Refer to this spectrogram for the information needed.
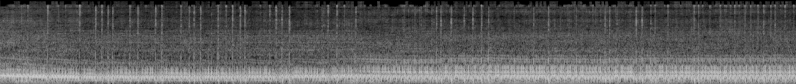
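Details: Husqvarna 272/268/266/61-chassis two-stroke chainsaw after brake cleaner sprayed at crank seal and oil pump seals; high revving buzz sags and drops in pitch. Crankcase air leak at crank seal or oil pump seals.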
